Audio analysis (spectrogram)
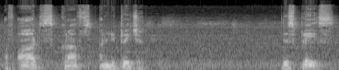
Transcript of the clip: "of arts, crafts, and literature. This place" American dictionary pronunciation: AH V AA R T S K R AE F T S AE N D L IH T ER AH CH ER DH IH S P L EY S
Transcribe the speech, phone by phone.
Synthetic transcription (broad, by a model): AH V AA R T S K R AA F T S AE N D L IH T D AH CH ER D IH S P L EY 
